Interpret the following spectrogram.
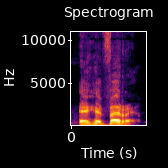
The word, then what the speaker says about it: Egharevba: A Short History of Benin, written by Julius Ehevere. Ehevere is spelled Egharevba.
